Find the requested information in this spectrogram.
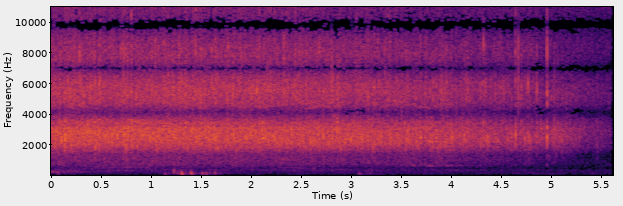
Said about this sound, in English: Clap your hands. Praise God for it.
